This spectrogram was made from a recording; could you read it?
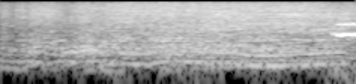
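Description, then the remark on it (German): A scooter's motor drones steadily, growing slightly louder as it approaches, with a brief high-pitched tone cutting in right at the end. “Ich komme mit dem Roller hier an, wir quatschen kurz und fahren dann gemeinsam mit dem Roller weg.”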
